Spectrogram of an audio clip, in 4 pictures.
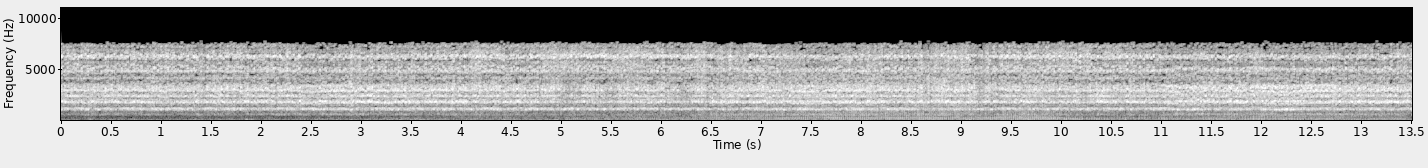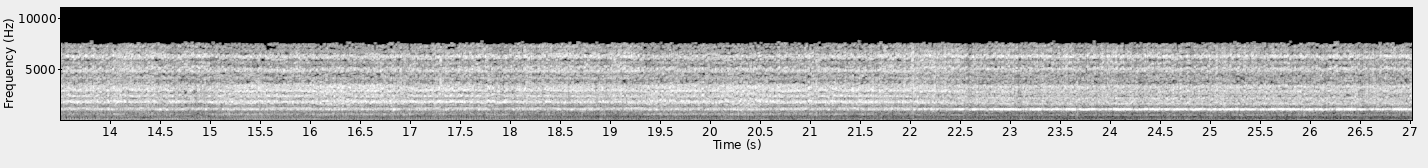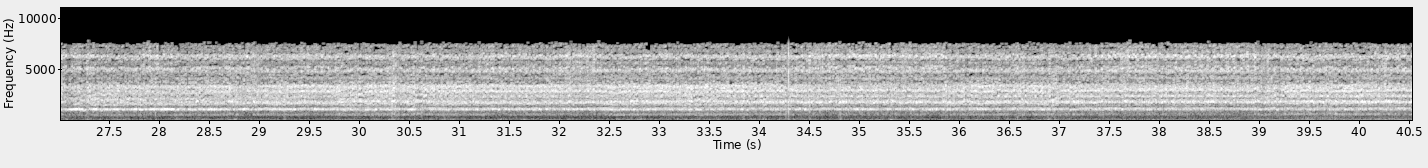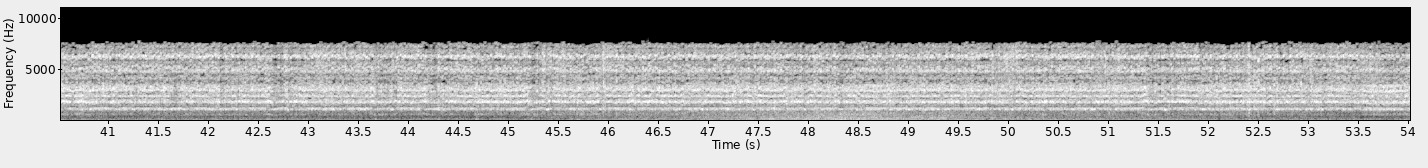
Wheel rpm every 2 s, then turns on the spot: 160, 160, 160, 160, 160, 160, 160, 160, 160, 160, 160, 150, 150, 140, 150, 150, 150, 150, 150, 160, 160, 160, 160, 160, 160, 160, 160.
none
